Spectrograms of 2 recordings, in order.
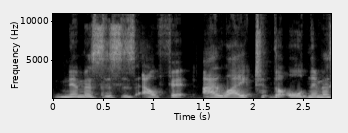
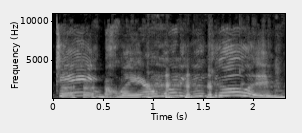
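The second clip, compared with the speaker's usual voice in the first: put-on high, whiny young man; 13 semitones higher, much slower than usual. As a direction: whine it like a bad game actor. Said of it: "maybe don't give him the whiny voice of".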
